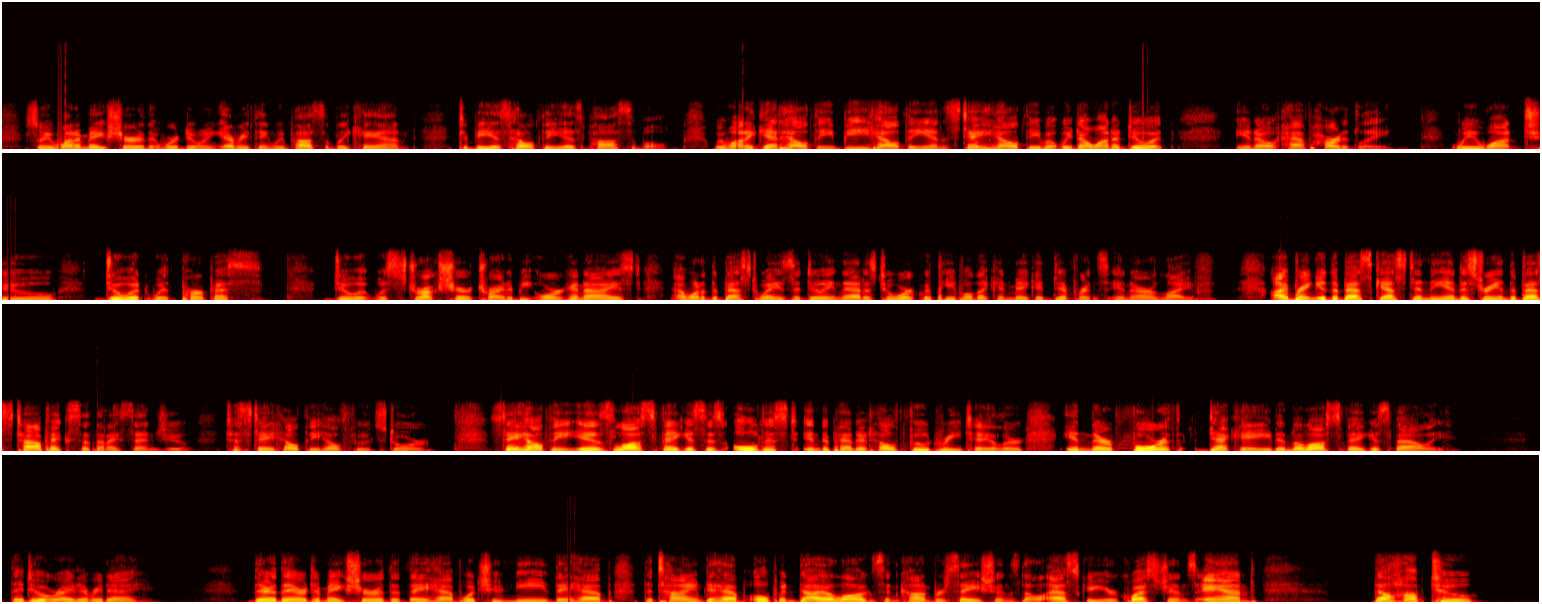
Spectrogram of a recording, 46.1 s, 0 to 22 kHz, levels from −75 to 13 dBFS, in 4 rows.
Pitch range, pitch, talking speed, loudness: 130-170 Hz, 145 Hz, 200 wpm, -24 LUFS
